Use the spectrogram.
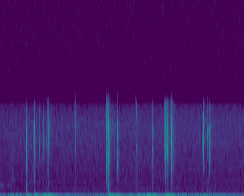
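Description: Keys clatter on a computer keyboard as a three-letter book abbreviation, chapter and verse are entered in a Bible program: scattered bursts of close, light clicks with short pauses, no voices.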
